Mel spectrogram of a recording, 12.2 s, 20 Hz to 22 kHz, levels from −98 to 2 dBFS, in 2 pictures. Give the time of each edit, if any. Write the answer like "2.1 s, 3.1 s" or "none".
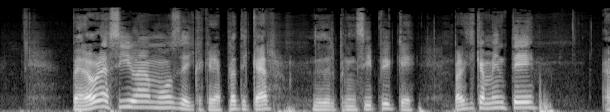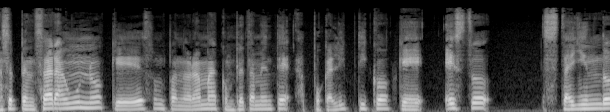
1.9 s, 4.4 s, 10.1 s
